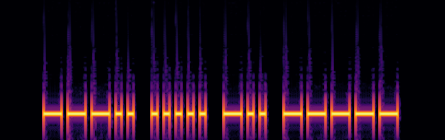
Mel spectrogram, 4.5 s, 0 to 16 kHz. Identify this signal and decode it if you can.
Morse code, heard as a keyed tone, about 20 wpm, 700 Hz. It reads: 85D0
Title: Four Letter-Number Combinations - 20wpm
